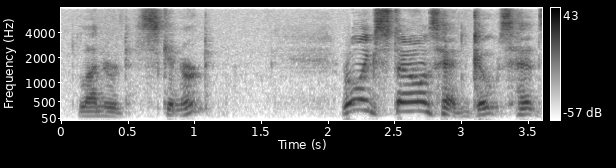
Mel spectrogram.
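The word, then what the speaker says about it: Lynyrd Skynyrd: Leonard Skinner, of course, had their debut, pronounced Leonard Skinner.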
